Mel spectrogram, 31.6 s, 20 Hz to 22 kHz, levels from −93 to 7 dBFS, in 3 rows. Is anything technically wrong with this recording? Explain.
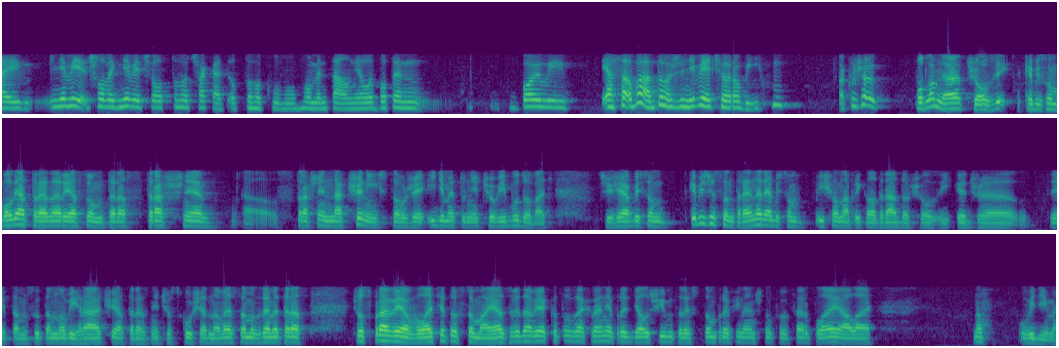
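No, nothing is technically wrong.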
